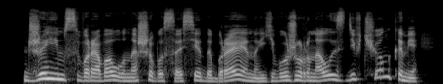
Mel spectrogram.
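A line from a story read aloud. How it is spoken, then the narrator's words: Supportive, quietly giggling. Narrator (Russian): пытается поддержать меня Ребекка, тихо хихикая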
